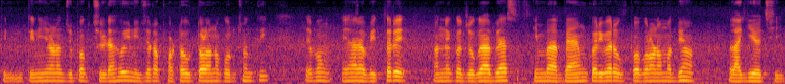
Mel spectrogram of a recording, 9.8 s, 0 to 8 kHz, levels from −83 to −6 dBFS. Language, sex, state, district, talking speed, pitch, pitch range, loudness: Odia, male, Odisha, Khordha, 130 wpm, 135 Hz, 125-135 Hz, -20 LUFS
